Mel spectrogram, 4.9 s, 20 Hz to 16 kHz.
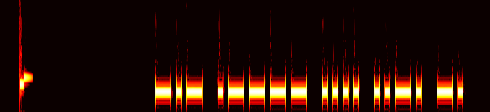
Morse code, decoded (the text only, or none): K1HFN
